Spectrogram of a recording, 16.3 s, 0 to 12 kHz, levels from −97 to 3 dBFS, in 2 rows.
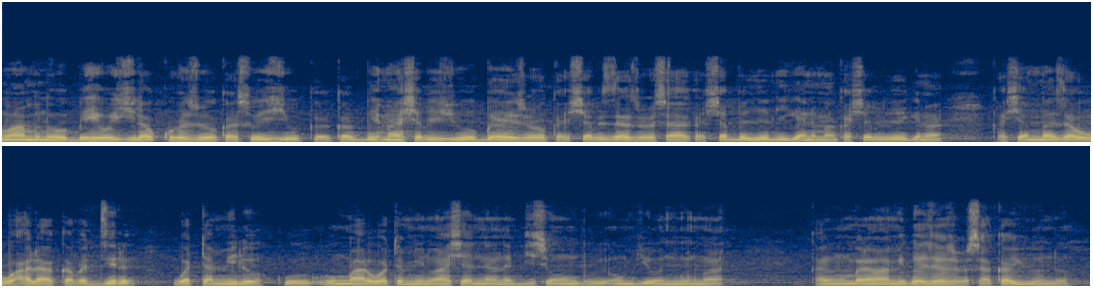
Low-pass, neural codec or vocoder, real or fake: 7.2 kHz; codec, 16 kHz, 16 kbps, FreqCodec, larger model; fake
